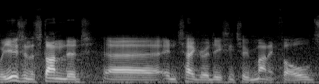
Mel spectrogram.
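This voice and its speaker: With noticeable background noise behind him, a man uses a medium pitch and ordinary pitch variation. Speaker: car restoration workshop presenter. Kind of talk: workshop video update.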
